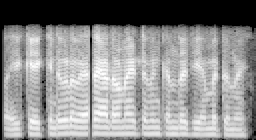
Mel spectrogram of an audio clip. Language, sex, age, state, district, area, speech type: Malayalam, male, 30-45, Kerala, Idukki, rural, conversation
